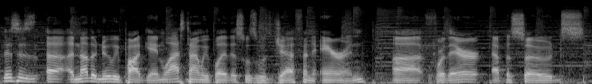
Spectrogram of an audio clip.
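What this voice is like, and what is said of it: Radio announcer voice. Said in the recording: “got his radio voice.”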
